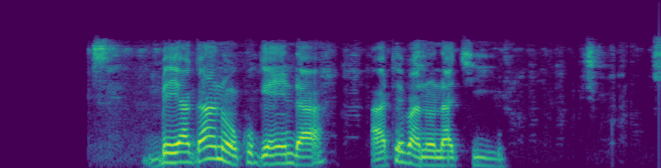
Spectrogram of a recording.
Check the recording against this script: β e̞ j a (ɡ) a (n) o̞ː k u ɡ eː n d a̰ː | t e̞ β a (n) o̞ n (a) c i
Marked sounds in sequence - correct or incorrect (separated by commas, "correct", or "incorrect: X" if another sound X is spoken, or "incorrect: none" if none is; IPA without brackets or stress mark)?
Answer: correct, correct, correct, correct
